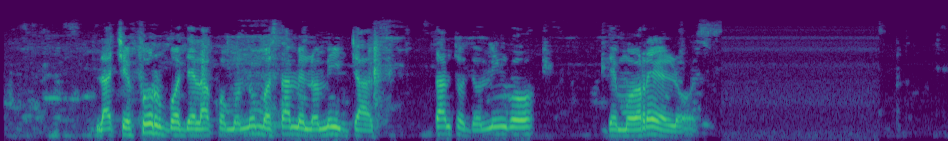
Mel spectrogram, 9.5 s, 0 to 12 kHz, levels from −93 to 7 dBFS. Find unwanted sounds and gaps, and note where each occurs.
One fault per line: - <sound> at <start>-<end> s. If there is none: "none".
none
